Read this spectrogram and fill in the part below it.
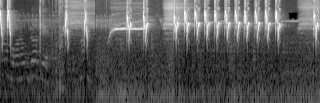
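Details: Bar-winged prinia (ciblek kristal) song used as a lure to call wild forest birds: sharp high chirps, a drawn-out level whistle, then a rapid run of about a dozen clipped, downslurred notes in quick succession.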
